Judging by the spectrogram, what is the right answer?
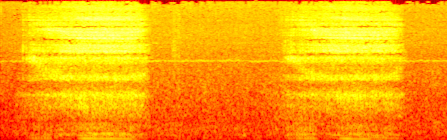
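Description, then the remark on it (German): A cow snoring: two long, rasping snores separated by a quiet pause, each with a deep rumble underneath and a hissy upper layer. Steady, no voices. “Nein, es war die Kuh.”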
